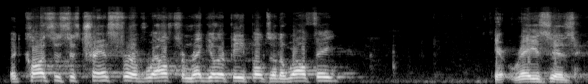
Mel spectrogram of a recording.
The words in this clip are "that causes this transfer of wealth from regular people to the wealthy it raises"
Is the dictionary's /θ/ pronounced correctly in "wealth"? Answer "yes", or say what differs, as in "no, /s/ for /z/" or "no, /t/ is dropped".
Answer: yes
